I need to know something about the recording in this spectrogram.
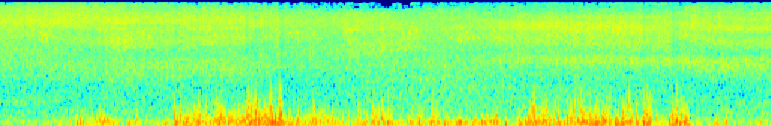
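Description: A car drives past nearby with a low rumble.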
